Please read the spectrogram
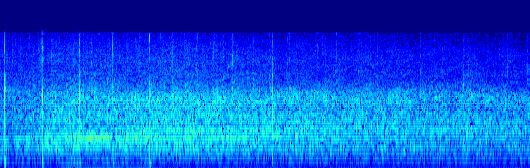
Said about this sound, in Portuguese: Uma salva de palmas para vocês que vieram na chuva.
